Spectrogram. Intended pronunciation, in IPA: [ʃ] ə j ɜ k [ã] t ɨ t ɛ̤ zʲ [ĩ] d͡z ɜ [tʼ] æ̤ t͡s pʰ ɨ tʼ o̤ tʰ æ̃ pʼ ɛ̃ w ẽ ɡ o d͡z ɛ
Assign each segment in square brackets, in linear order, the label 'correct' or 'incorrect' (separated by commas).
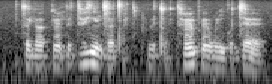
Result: incorrect, incorrect, incorrect, correct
